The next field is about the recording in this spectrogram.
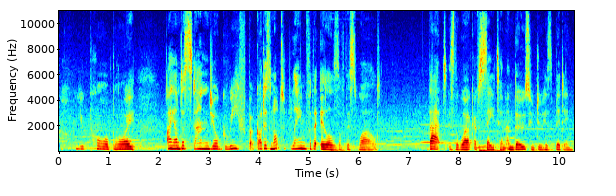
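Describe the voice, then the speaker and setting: A gentle, devout young noblewoman, played by a woman in a medieval game cutscene. Her voice has a clear creak and a measured, sympathetic delivery, with music playing behind it. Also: mid-range voice, fairly even intonation, close to an everyday voice. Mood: compassionate, then devout counsel. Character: gentle, pious medieval noblewoman married to an older lord. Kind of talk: dramatic game cutscene acting.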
